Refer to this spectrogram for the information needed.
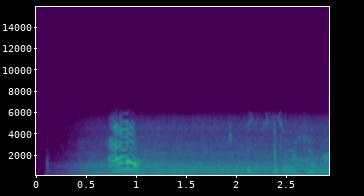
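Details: An angry seagull in Lac La Biche, Alberta, Canada, trying hard to get a french fry. It gives a single short, harsh, squawk with a strong harmonic stack, followed by a low background murmur.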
